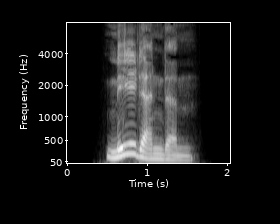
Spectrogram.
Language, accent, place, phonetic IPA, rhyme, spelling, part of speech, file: German, Germany, Berlin, [ˈmɪldɐndəm], -ɪldɐndəm, milderndem, adjective, De-milderndem.ogg
- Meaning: strong dative masculine/neuter singular of mildernd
